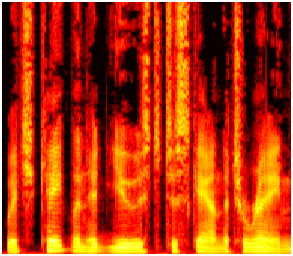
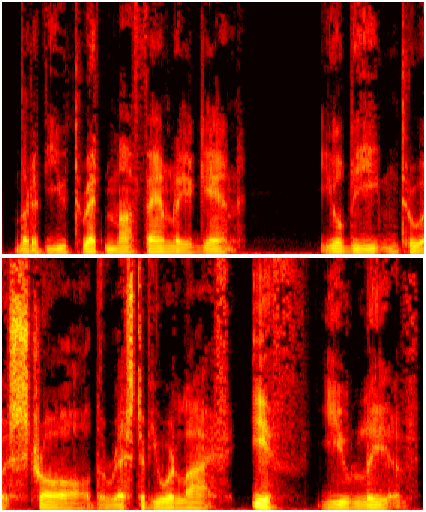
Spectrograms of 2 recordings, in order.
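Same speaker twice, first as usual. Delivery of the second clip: soft menace; 4 semitones lower, 9 dB quieter than usual. A narrator's reading. Sheriff's soft threat continues.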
